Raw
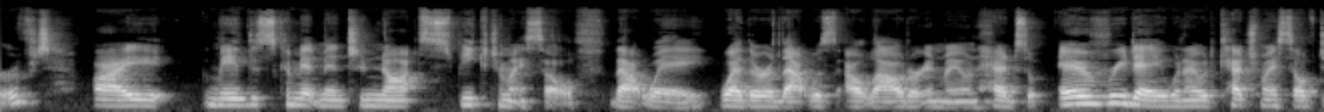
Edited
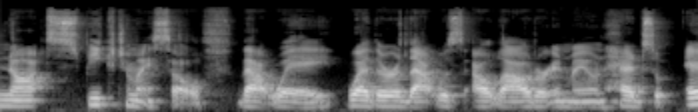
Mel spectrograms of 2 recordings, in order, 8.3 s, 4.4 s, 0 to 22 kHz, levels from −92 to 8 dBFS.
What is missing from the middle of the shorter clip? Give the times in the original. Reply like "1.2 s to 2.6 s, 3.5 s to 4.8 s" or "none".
none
